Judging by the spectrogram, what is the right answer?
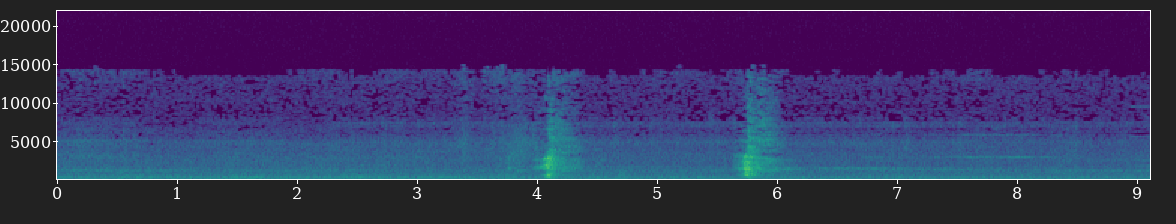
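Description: Sotetsu 21000 series electric train running slowly along an underground station platform, heard from inside the front of the train as a steady low rumble. Two short sharp noises come about four and six seconds in.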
